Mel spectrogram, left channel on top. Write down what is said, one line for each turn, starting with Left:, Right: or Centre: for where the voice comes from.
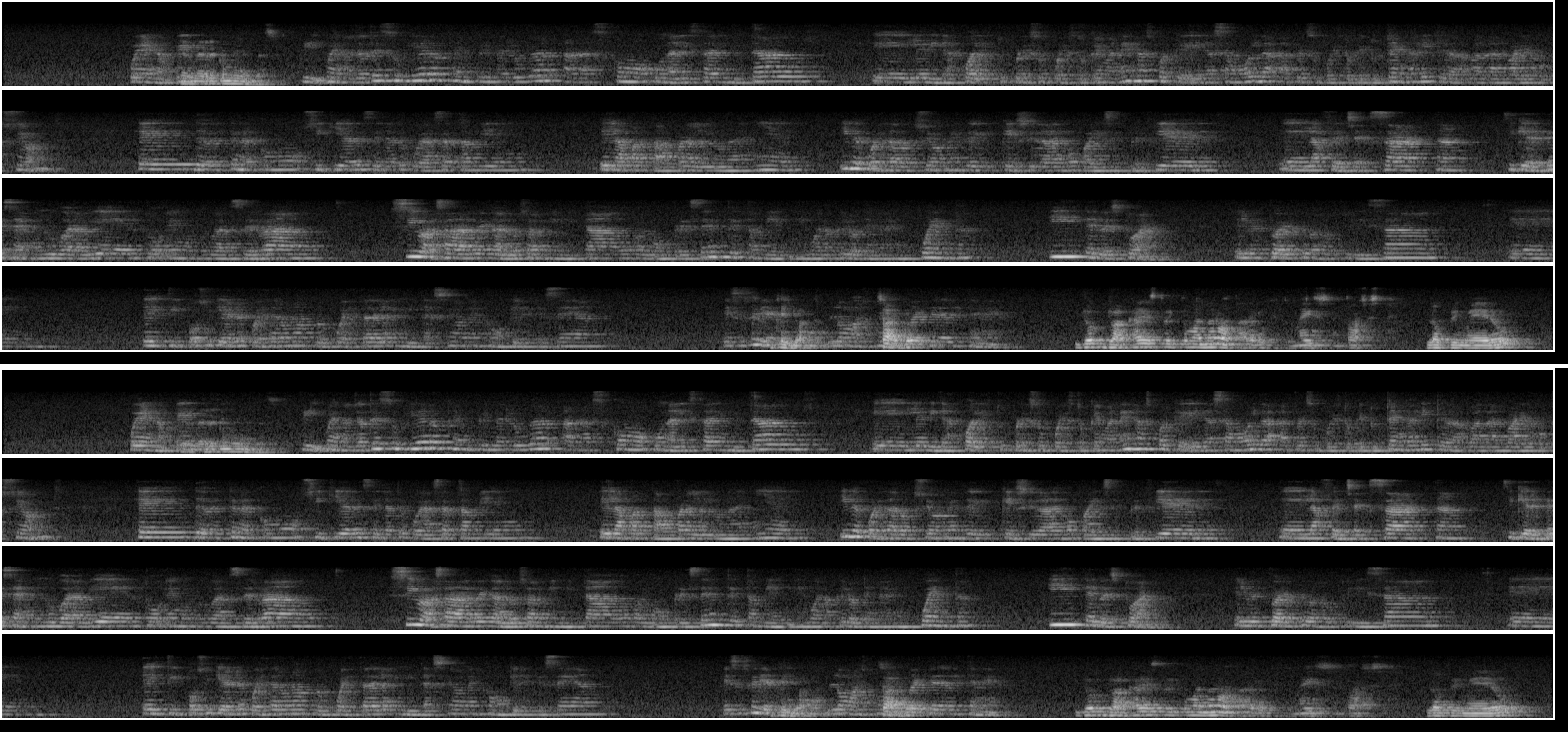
Right: Bueno, eh,
Left: ¿Qué me
Right: yo
Left: recomiendas?
Right: te Sí, bueno, yo te sugiero que en primer lugar hagas como una lista de invitados, eh, le digas cuál es tu presupuesto que manejas, porque ella se amolda al presupuesto que tú tengas y te da- va a dar varias opciones. Eh, debes tener como, si quieres, ella te puede hacer también el apartado para la luna de miel y le puedes dar opciones de qué ciudades o países prefieres, eh, la fecha exacta, si quieres que sea en un lugar abierto, en un lugar cerrado. Si vas a dar regalos a los invitados o algún presente, también es bueno que lo tengas en cuenta. Y el vestuario, el vestuario que vas a utilizar. Eh, el tipo, si quieres, le puedes dar una propuesta de las invitaciones, como quieres que sean. Eso sería
Left: Ok,
Right: como
Left: yo acá, o
Right: lo más puntual
Left: sea, yo,
Right: que debes tener.
Left: yo, yo acá estoy tomando nota de lo que tú me dices. Entonces, lo primero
